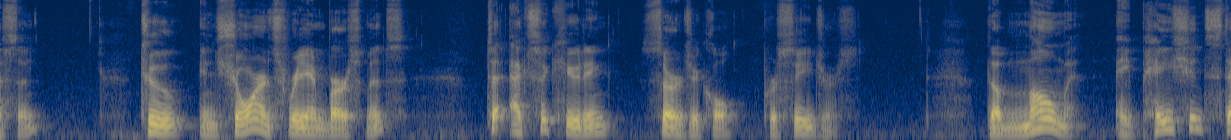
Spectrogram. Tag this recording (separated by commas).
Speech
